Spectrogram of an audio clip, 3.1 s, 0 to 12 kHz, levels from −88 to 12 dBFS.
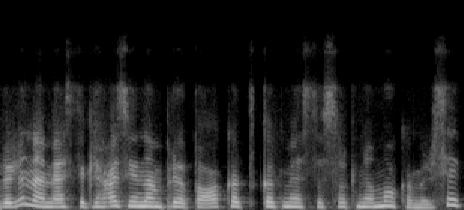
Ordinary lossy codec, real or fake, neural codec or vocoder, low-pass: Opus, 32 kbps; fake; codec, 16 kHz, about 1 kbps, DyCAST, with the encoder's durations; 7.2 kHz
